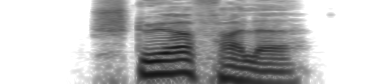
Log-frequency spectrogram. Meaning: dative singular of Störfall
- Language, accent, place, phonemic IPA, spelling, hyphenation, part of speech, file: German, Germany, Berlin, /ˈʃtøːɐ̯ˌfalə/, Störfalle, Stör‧fal‧le, noun, De-Störfalle.ogg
